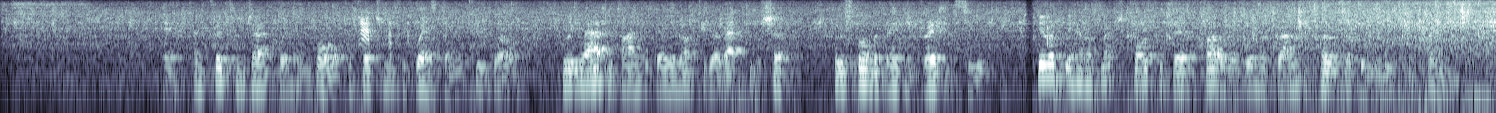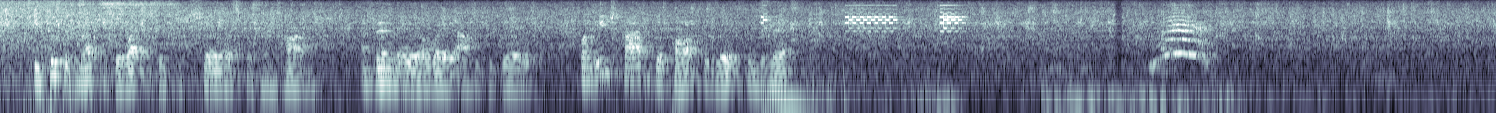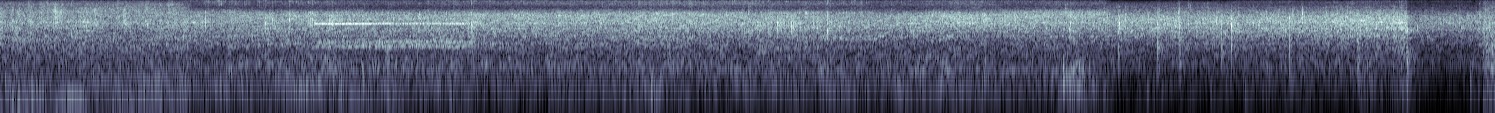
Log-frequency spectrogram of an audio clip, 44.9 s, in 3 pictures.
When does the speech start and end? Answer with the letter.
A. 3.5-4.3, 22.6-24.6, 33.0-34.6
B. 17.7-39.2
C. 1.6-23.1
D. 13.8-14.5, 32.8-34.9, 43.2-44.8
C.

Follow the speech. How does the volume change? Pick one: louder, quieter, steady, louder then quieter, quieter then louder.
steady.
